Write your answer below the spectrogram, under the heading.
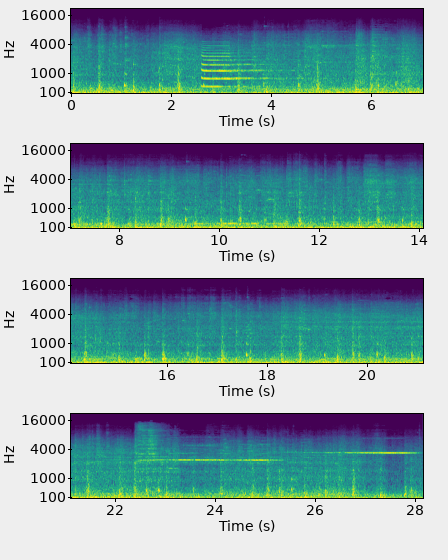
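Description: Intermodal container wagons rolling past at steady speed, a continuous rumble with rail-joint clatter. About three seconds in there is a brief horn-like tone of about a second. In the last few seconds there are steady high-pitched wheel squeals, one lasting a couple of seconds and a shorter one near the end.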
